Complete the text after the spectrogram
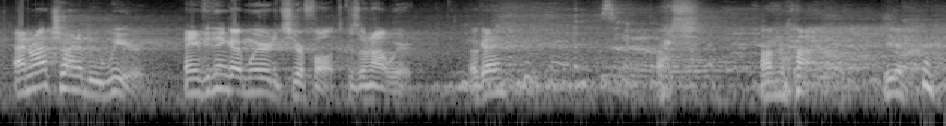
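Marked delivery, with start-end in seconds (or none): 3.4-5.0 breathy low chuckle; soft laugh. Real, not acted. Preacher laughing at his own joke, soft chuckle. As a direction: laugh quietly at yourself.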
